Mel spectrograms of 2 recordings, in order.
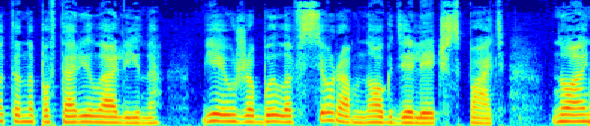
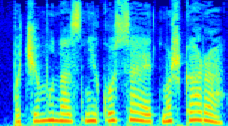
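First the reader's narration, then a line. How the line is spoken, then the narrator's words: Whispered question. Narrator (Russian): шепотом спросила Алина у лорда Трота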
